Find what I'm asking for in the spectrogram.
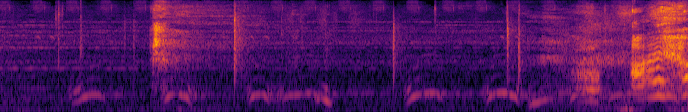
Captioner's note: chuckles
